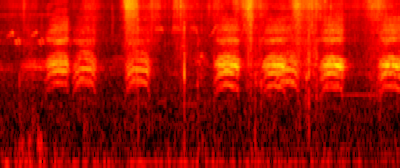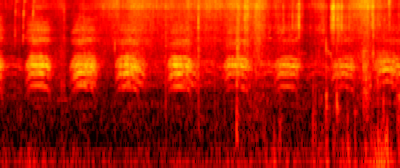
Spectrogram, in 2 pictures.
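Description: A bird giving a long series of harsh, caw-like calls, about two a second, each rising and falling in pitch.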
